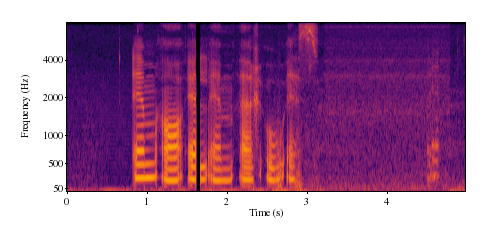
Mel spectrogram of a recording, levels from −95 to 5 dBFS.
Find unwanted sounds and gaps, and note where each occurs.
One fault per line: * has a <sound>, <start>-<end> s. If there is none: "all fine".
* has a dropout, 1.6-1.7 s
* has a laugh, 4.5-4.7 s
